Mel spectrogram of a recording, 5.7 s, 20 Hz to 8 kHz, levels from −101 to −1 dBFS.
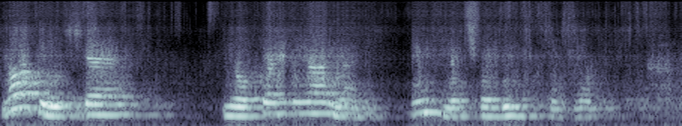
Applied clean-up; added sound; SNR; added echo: neural separator model SepFormer DNS4.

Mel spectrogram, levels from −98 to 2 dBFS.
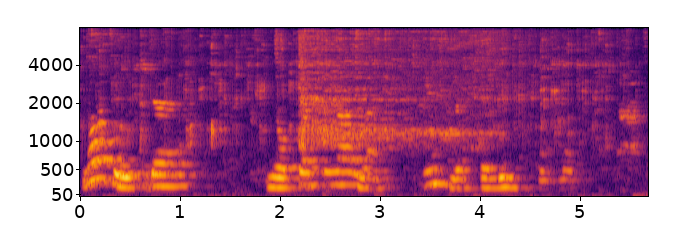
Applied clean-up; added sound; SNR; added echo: classical method WPE with log-MMSE.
